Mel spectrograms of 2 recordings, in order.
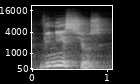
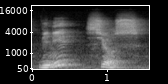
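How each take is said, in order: First: Said in the usual way. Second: "Vinícius" slowly, pausing after stressed NÍ; split into syllables. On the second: Shown as a demonstration. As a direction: break "Vinícius" into Vi-ní, then cius. ("Vinícius" devagar, separando depois do NÍ) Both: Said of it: "Deveria ter acento também".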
